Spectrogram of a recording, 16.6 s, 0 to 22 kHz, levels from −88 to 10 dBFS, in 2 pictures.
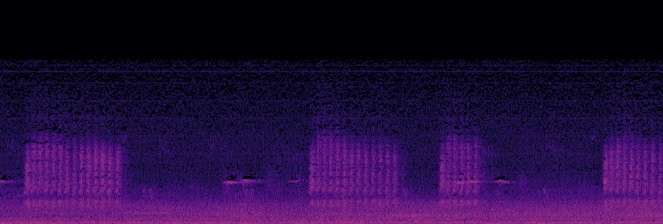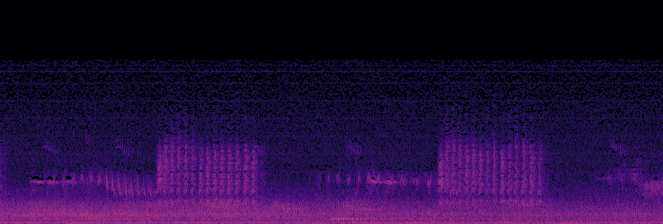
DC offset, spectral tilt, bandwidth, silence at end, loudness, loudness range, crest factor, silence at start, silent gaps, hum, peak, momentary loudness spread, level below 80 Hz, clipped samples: under 0.1%; -3 dB/octave; 16.5 kHz; 0 s; -40 LUFS; 3 LU; 14 dB; 0 s; none; none; -26 dBFS; 5 LU; -54 dBFS; under 0.1%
